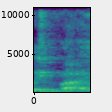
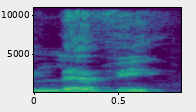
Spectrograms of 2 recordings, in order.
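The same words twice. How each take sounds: First: The name ends with an 'eye' sound. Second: The name ends with an 'ee' sound. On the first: The speaker calls it wrong. "it's not Levi" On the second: The speaker calls it right. "it would be Levi"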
